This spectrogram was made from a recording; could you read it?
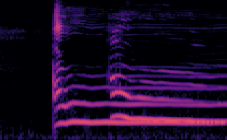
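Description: Coyotes howling: a loud, sustained, steady-pitched howl breaks in suddenly, and a second howl joins a moment later, the voices holding together to the end. No talking.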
